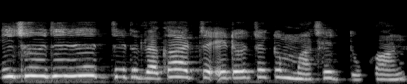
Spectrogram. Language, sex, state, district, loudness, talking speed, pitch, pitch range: Bengali, female, West Bengal, Kolkata, -14 LUFS, 160 wpm, 325 Hz, 275-365 Hz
